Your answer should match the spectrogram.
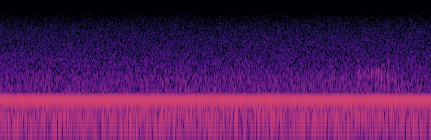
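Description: Faint, steady single-pitched hum over quiet room tone, holding one note without change.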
